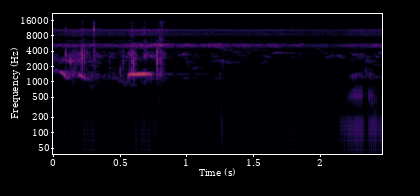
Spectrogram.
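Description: A few short, high chirps from a bird: a falling one at the start, then a brief, sharper one about half a second in. A steady, high-pitched insect drone runs underneath.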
